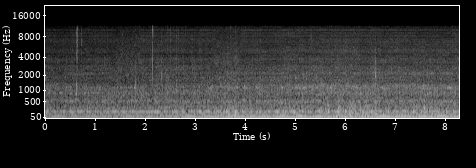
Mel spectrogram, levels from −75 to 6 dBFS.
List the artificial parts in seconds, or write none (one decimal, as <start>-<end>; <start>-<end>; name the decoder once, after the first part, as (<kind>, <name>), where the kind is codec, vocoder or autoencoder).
0.0-1.4 (codec, SNAC); 1.9-3.4; 3.9-8.3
